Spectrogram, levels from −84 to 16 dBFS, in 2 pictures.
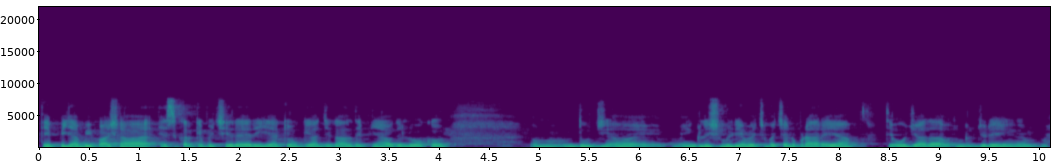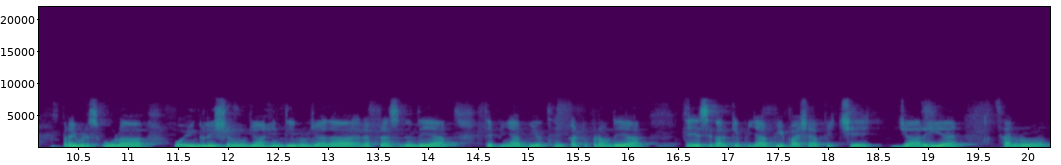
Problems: none marked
